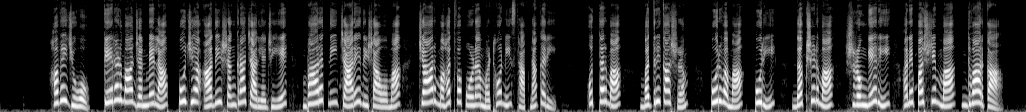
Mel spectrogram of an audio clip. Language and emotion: Gujarati, neutral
